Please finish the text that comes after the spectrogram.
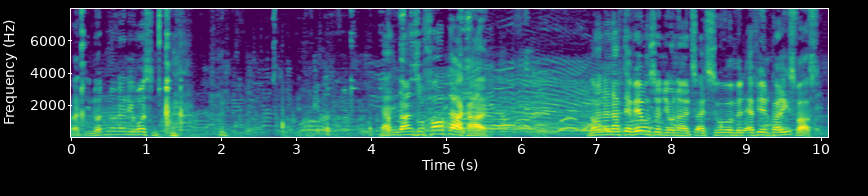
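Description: A man's voice: a little high, brisk, natural voice. An actor playing a jovial underground pub barman in a radio drama, chatty and jokey in colloquial speech. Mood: excited, jovial. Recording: faint music and crowd murmur behind.

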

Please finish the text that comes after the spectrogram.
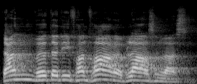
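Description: An actor playing a dreamy, distracted young prince and officer in a classic radio drama, with a theatrical, absent-minded manner and abrupt outbursts. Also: male voice, high-pitched, expressive, normal speed, fairly bright tone. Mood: elated, distracted. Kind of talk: classic German radio play stage acting.

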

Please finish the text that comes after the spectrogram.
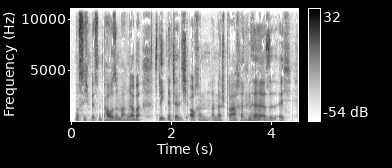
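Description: Gravelly man with an American accent. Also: mid-range voice, steady tone, darkish tone. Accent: American English. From Puget Sound region, USA. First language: not German. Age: adult, past university. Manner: pauses to think, restarts phrases, laughs. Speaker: radio guest. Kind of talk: casual interview talk. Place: radio studio. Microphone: studio microphone.

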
